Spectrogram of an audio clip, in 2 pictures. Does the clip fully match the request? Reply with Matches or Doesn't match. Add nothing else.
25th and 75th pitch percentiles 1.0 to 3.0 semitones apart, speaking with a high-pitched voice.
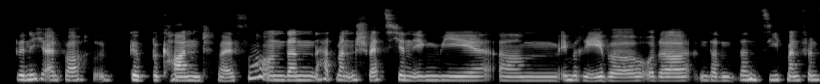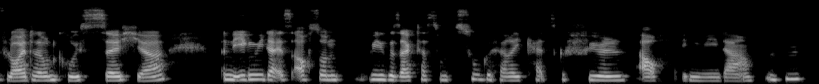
Matches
